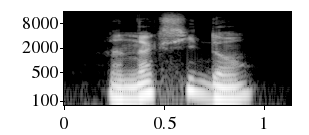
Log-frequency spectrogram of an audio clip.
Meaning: accident
- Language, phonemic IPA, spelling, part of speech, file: French, /ak.si.dɑ̃/, accident, noun, Fr-accident.ogg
